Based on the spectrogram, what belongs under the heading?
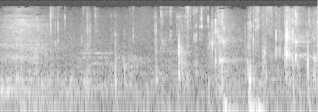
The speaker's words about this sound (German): Okay, kurzes ASMR, wie ich kaue. Du kaust nicht beim Müsli. nee, ich kann doch trotzdem kauen.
